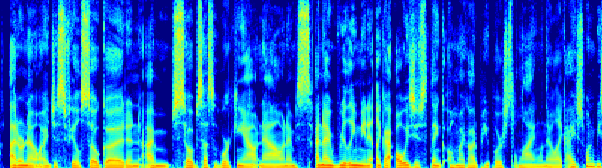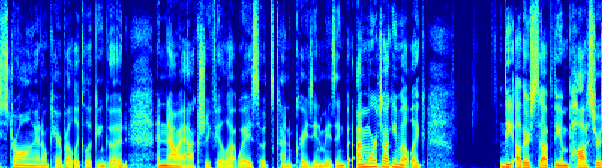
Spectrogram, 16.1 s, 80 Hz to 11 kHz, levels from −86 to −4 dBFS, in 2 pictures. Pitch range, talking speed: 125-160 Hz, 285 wpm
